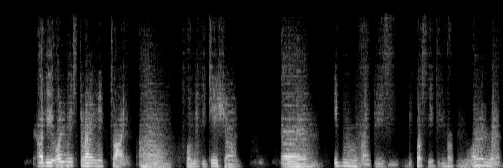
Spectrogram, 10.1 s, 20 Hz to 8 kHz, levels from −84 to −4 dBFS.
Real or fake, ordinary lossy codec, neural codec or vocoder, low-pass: fake; none; codec, 44.1 kHz, 0.9 kbps, DAC; 7.2 kHz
